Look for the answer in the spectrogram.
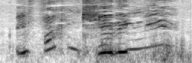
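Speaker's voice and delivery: high, loud disbelieving cry; incredulous outburst. Real, not acted. Ranting to viewers about wasted money, high incredulous outburst. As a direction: throw the question up in outrage. Outrage at spending.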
